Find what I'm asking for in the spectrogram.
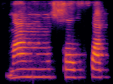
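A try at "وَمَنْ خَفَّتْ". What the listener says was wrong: Fa-nya belum ngalir. Harus sama dengan kho ya, ngalir terus. Wa man khaffat. Khaf.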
